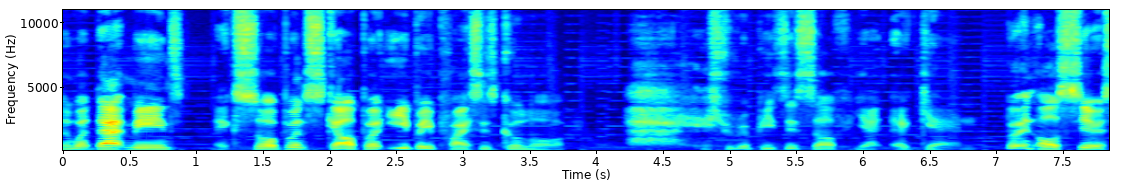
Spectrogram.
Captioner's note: sigh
